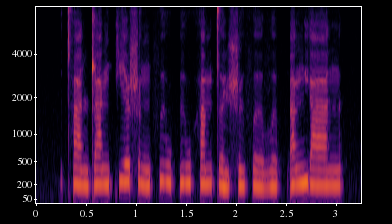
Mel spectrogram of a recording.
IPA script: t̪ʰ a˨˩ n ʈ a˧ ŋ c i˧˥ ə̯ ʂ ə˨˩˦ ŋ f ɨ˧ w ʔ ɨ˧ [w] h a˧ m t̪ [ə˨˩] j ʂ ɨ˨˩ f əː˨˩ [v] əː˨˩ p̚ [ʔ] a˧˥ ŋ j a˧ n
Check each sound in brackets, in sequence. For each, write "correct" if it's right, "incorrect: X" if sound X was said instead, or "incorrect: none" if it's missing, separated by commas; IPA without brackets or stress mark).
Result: correct, correct, correct, correct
